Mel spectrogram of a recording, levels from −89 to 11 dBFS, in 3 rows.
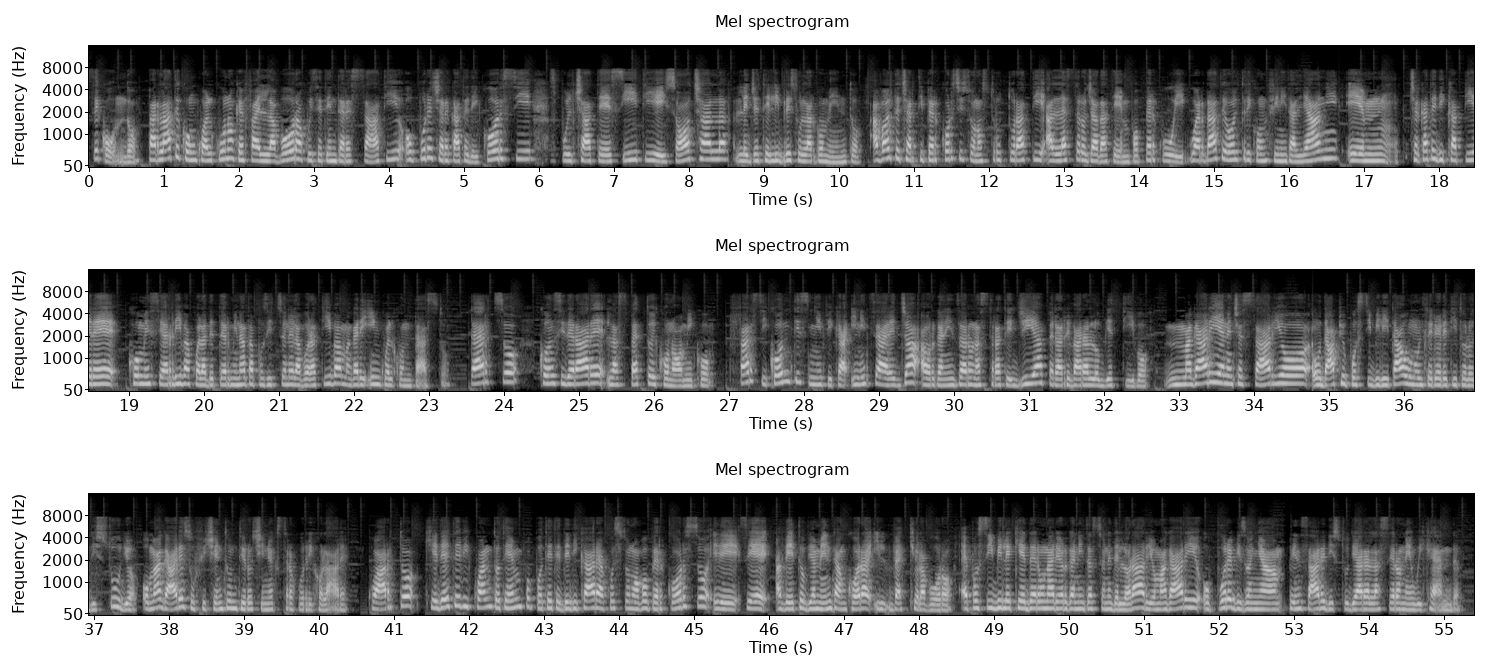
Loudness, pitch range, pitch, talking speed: -16 LUFS, 190-230 Hz, 210 Hz, 140 wpm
